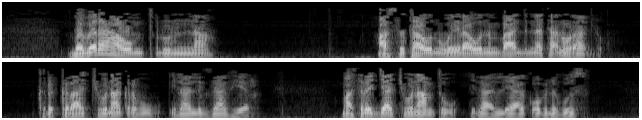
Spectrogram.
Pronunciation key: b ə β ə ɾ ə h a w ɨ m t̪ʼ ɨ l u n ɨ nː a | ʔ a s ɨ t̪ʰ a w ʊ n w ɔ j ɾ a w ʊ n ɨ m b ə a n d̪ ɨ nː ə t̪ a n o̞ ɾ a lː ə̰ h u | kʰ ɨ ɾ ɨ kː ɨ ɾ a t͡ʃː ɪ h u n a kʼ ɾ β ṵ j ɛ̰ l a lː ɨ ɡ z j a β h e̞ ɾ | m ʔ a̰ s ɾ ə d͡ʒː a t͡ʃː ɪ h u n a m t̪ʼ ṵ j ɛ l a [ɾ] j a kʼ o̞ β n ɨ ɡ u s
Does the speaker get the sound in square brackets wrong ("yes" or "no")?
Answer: yes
